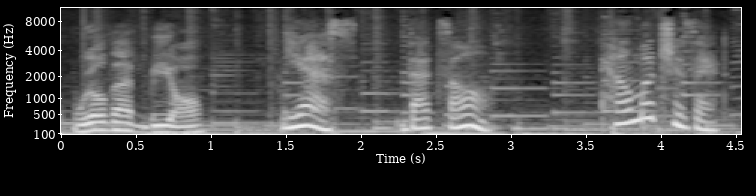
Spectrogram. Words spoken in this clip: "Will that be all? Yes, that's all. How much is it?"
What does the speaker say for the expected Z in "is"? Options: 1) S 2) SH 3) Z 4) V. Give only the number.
3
